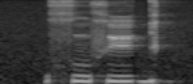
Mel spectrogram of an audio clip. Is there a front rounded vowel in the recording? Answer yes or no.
yes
